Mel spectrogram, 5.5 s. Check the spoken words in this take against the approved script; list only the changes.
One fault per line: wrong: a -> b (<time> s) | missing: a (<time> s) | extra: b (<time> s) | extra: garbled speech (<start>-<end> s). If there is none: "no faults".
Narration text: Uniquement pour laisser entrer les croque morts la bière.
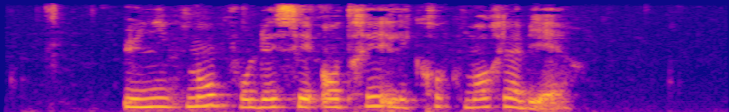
no faults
